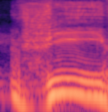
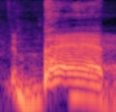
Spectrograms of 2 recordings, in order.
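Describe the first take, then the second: First: It begins with a v sound. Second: It begins with a b and open vowel. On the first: This is the modern Greek pronunciation. "in modern Greek, it would be" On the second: This is the ancient Greek pronunciation. "the way that sheep sound in Aristophanes"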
